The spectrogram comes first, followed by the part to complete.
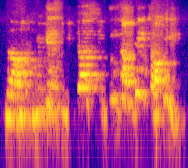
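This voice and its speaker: A middle-aged woman with an Indian English accent and a hoarse voice, giving an animated conference talk and questioning the teachers in the audience. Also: sits high, fast, a little hiss or hum. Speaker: speaker addressing teachers. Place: large echoey hall. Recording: echoey hall from far off, dull.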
